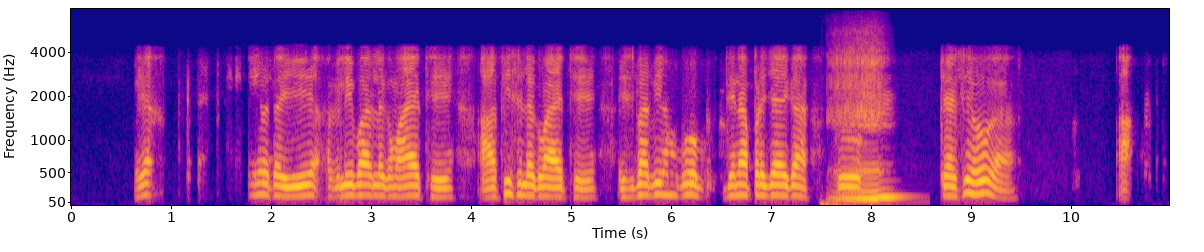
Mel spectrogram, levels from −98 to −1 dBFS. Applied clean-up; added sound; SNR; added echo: none; Wood; 1 dB; none.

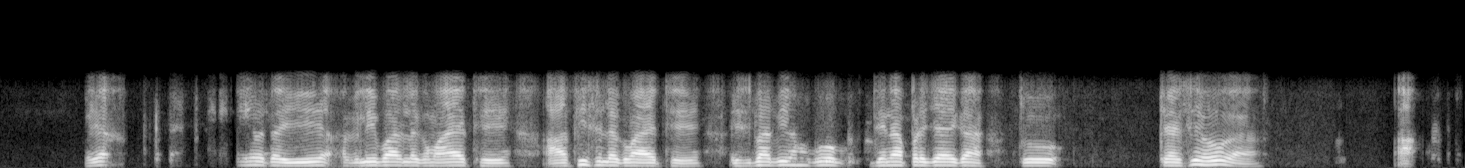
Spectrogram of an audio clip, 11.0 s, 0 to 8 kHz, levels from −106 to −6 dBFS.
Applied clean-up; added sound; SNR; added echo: none; none; none; none.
